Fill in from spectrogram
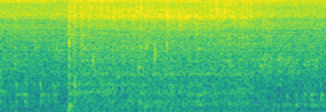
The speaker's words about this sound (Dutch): Even vullen, waterflesje.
